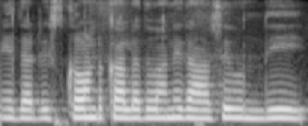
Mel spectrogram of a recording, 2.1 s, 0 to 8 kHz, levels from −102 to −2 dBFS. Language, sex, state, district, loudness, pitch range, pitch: Telugu, female, Andhra Pradesh, Krishna, -16 LUFS, 200-210 Hz, 205 Hz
